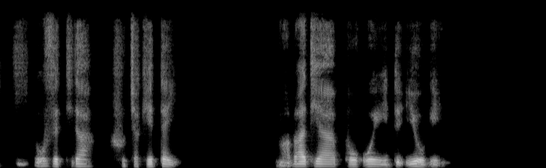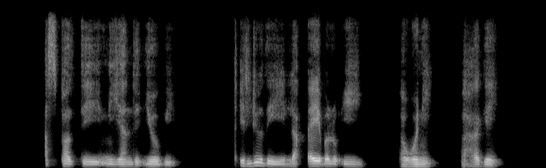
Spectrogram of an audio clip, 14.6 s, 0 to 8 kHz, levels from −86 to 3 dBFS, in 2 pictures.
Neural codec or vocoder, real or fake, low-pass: codec, 24 kHz, 0.9 kbps, DualCodec; fake; 7.2 kHz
